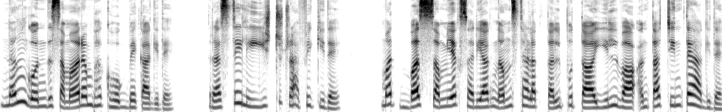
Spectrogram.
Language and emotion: Kannada, fearful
